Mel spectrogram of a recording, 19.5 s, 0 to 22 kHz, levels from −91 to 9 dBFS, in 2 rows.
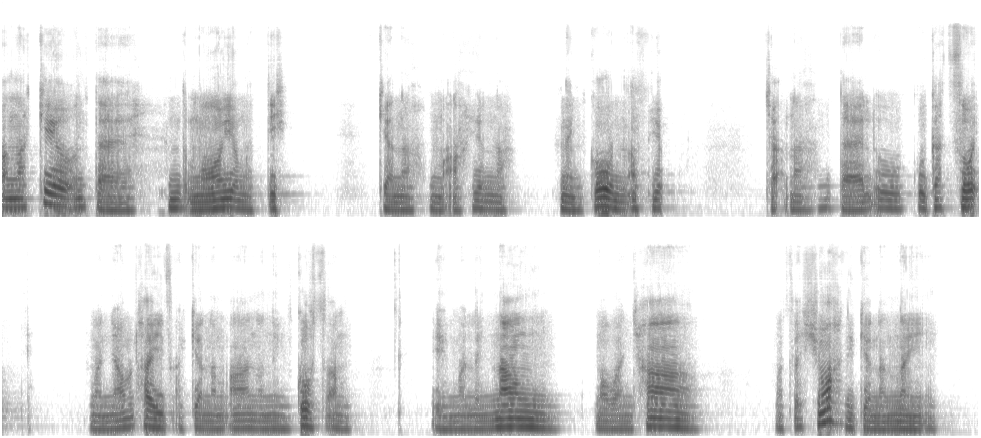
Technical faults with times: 0.00-19.54 overlap-add ripple
0.00-19.54 Speex codec

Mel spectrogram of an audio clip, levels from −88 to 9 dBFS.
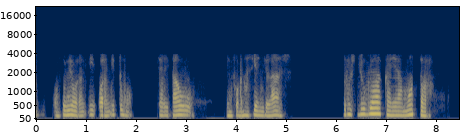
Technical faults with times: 0.00-8.48 RealAudio 14.4 codec

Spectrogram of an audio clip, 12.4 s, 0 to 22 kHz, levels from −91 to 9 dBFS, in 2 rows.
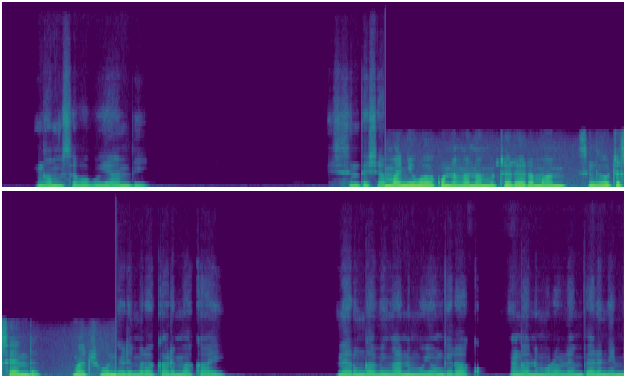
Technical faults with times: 3.83-7.35 input switched to a poorer device

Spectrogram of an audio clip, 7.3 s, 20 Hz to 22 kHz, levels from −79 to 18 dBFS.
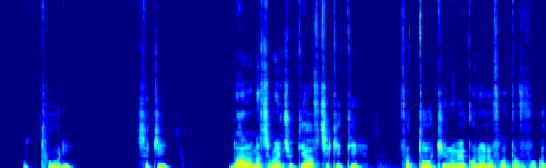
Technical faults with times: none

